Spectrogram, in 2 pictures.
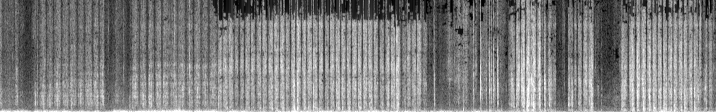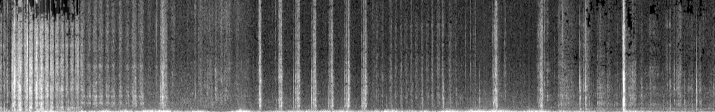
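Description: A hand-held stone tool rubbed and scraped in repeated strokes, abrading. Later on the strokes turn short and regular, about two a second.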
